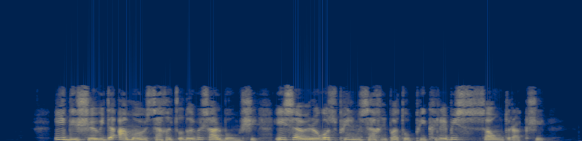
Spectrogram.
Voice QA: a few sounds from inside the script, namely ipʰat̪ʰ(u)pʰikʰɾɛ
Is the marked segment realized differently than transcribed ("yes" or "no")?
yes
